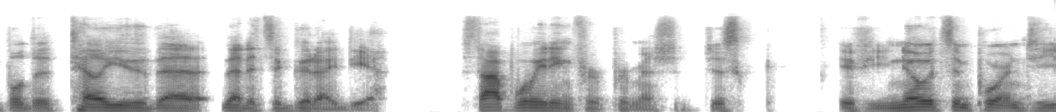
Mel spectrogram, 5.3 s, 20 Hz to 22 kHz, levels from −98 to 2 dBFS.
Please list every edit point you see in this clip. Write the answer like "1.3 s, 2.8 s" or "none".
4.2 s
